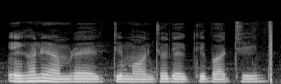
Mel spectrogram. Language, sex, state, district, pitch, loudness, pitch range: Bengali, male, West Bengal, Cooch Behar, 130 Hz, -15 LUFS, 125-135 Hz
